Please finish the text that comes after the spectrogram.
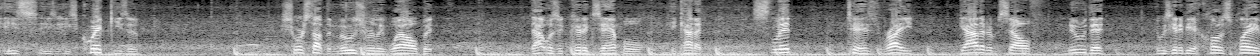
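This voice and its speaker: Higher-voiced male baseball analyst, stadium noise. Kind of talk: live radio sports analysis.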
